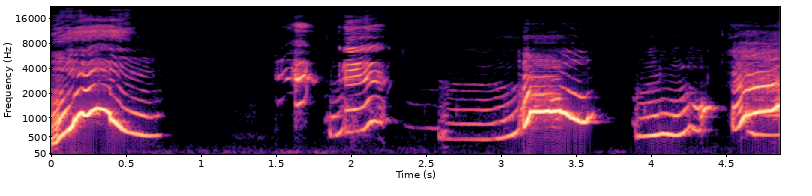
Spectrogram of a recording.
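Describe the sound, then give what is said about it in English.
A voice imitates the calls of a porg, a small fictional alien creature, in several high, squeaky squeals that warble up and down in pitch, with brief pauses between them. “and the fact that we heard what porgs sound like. They sound like this. They sound like a...”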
